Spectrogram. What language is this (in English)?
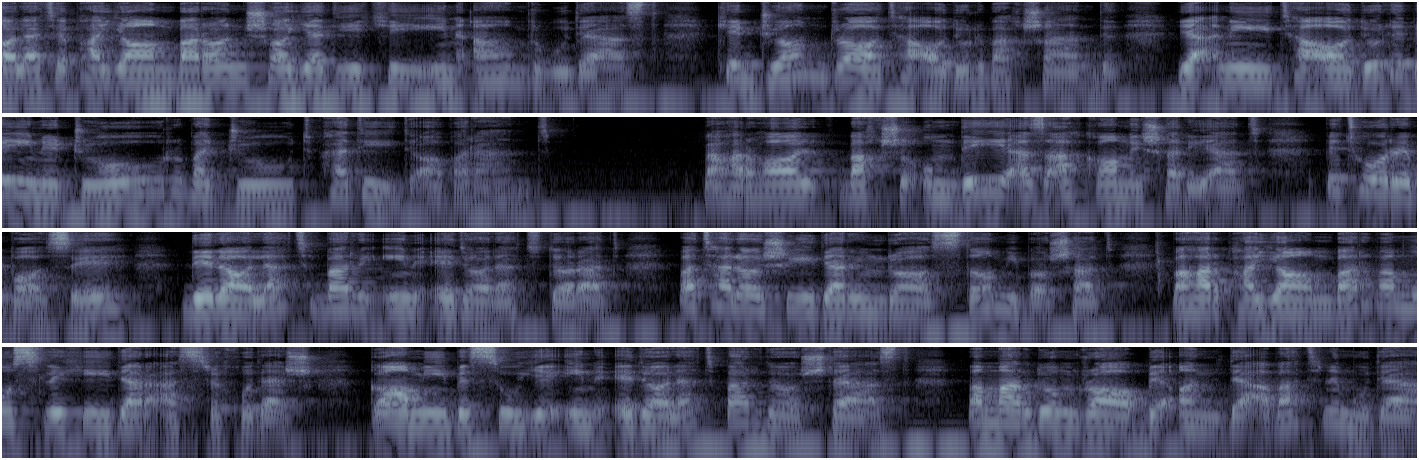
Persian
